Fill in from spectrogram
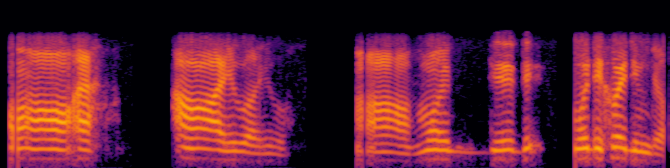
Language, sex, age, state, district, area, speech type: Assamese, male, 45-60, Assam, Barpeta, rural, conversation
